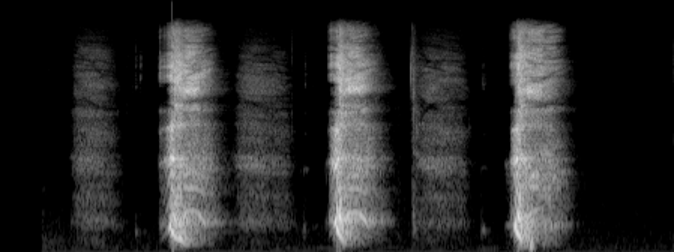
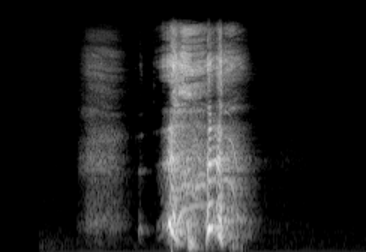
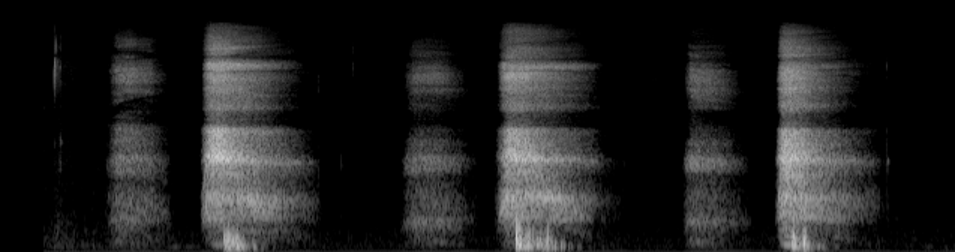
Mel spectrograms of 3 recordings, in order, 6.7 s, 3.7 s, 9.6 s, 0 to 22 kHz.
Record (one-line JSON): {"three_cough_length": "6.7 s", "three_cough_amplitude": 32767, "three_cough_signal_mean_std_ratio": 0.32, "cough_length": "3.7 s", "cough_amplitude": 32261, "cough_signal_mean_std_ratio": 0.32, "exhalation_length": "9.6 s", "exhalation_amplitude": 10908, "exhalation_signal_mean_std_ratio": 0.34, "survey_phase": "beta (2021-08-13 to 2022-03-07)", "age": "18-44", "gender": "Male", "wearing_mask": "No", "symptom_runny_or_blocked_nose": true, "symptom_change_to_sense_of_smell_or_taste": true, "symptom_loss_of_taste": true, "smoker_status": "Never smoked", "respiratory_condition_asthma": false, "respiratory_condition_other": false, "recruitment_source": "Test and Trace", "submission_delay": "1 day", "covid_test_result": "Positive", "covid_test_method": "RT-qPCR", "covid_ct_value": 21.3, "covid_ct_gene": "ORF1ab gene", "covid_ct_mean": 21.7, "covid_viral_load": "75000 copies/ml", "covid_viral_load_category": "Low viral load (10K-1M copies/ml)"}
